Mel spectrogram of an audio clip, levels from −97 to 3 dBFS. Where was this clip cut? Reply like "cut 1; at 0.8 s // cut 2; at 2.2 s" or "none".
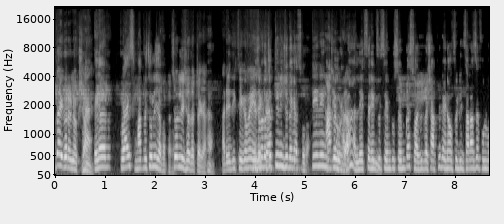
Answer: none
